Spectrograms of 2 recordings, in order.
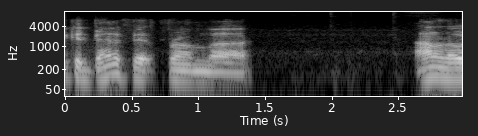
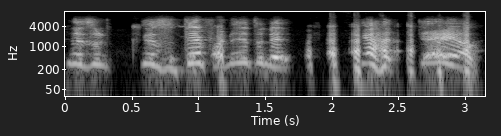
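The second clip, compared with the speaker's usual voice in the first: strained high voice. Acted. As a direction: squeak it out like the spice is burning. Acting pained over spicy food.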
